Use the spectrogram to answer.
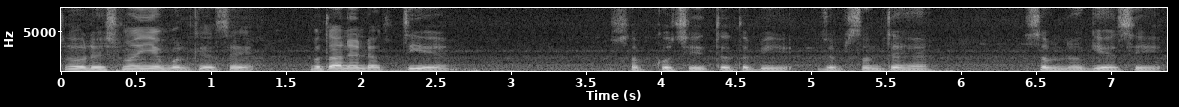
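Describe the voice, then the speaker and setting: A woman narrating a story in a casual, quiet way, linking events with repeated phrases. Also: on the low side, monotone, measured pace, long pauses, a little hiss or hum.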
